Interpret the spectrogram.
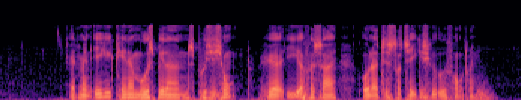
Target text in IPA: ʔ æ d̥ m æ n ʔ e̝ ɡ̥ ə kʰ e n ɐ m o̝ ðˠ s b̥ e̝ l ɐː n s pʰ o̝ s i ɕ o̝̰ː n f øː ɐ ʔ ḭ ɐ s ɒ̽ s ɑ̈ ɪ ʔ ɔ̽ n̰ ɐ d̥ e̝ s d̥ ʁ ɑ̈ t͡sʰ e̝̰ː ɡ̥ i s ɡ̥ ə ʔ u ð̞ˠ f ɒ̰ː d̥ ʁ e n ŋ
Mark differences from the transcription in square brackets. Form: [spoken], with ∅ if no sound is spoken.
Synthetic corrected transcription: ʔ æ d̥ m æ n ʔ e̝ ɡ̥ ə kʰ e n ɐ m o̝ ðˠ s b̥ e̝ l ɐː n s pʰ o̝ s i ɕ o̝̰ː n [h] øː ɐ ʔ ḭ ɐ [f] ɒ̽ s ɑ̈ ɪ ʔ ɔ̽ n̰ ɐ d̥ e̝ s d̥ ʁ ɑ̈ t͡sʰ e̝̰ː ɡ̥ i s ɡ̥ ə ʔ u ð̞ˠ f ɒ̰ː d̥ ʁ e [∅] ŋ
